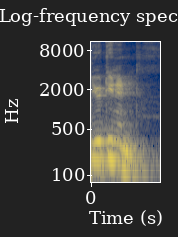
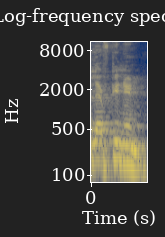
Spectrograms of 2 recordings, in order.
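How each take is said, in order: First: The first syllable sounds like 'loo'. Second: The first syllable sounds like 'lef'. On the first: "इसका जो correct pronunciation है" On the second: "आम भाषा में इसको जैसे हम यूजुअली बोलते रहते हैं"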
